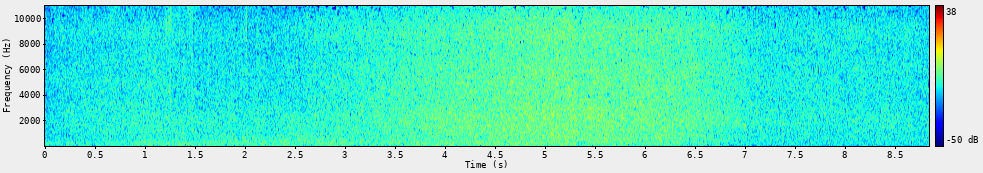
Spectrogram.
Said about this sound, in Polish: A to już piętrząca się w śluzach wody.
